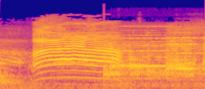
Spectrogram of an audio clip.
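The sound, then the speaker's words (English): A person's voice imitates a crow with one long, loud, raspy caw. It starts high and strained, then turns rougher and noisier as it drags on for nearly two seconds. “We're just doing crow noises again, you know?”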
